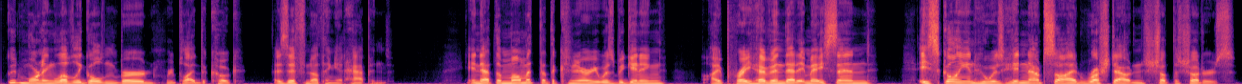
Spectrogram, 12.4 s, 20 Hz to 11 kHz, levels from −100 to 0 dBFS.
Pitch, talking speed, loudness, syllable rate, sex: 160 Hz, 200 wpm, -19 LUFS, 5.8 syllables/s, male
